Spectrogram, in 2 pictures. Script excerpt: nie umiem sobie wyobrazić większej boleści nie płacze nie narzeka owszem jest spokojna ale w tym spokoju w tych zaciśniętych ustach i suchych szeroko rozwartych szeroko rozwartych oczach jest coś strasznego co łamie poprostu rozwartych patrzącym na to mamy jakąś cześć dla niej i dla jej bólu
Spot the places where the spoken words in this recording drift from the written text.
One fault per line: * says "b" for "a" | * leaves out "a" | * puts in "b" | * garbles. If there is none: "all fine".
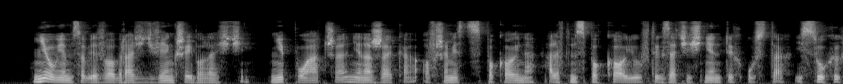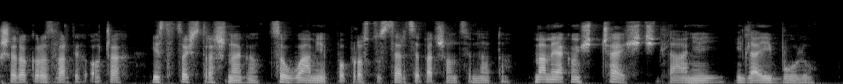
* leaves out "szeroko rozwartych"
* says "serce" for "rozwartych"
